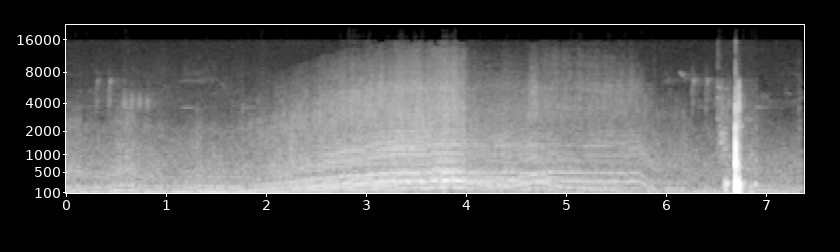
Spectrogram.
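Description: Race car at the 51DRS Patriot GP feature, its engine revving up and sweeping in pitch as it circles doing donuts, rising to a peak midway then fading, ending with a sharp loud knock.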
